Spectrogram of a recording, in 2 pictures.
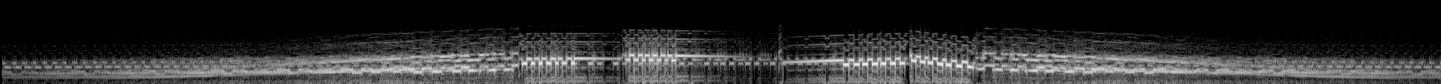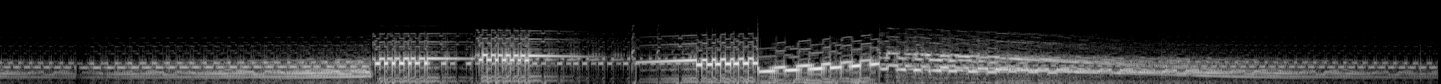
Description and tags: Crank Ringtune (4th G. Edition 1.00c)
This Ringtone is a remake from the movie crank.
